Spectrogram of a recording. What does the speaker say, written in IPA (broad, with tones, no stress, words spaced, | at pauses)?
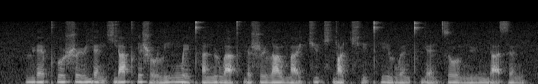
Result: lɥɛ˧˥pʰu˧˥ʂɻ̩˧˥ jɛ̰˨˩n ɕjä˥pʰi˥˩ʂo̰˨˩ʊ̯ li˥ŋn̪we˨ɪ̯t̪ʰa˧˥n ɻwä̰˨˩pʰɥɛ˦ʂɻ̩˥˧ lɑ˥˩ʊ̯ma̰˨˩ɪ̯t͡ɕy˥t͡ɕʰjɑ˨ʊ̯ t͡ɕʰḭ˨˩ t̪ʰi˥˩ɻwə˧˥nt̪ʰjɛ̰˨˩nt͡so˥˩ʊ̯ n̪y˧˥n̪jä̰˨˩sə˥˩n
